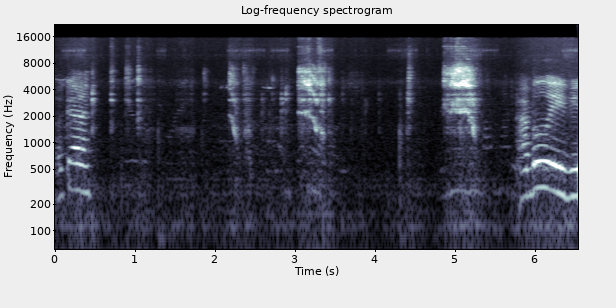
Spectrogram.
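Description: Four short, high-pitched squeaky voice sounds with sliding pitch, separated by quiet: one at the start, one about three seconds in, one about five seconds in and one at the very end.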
